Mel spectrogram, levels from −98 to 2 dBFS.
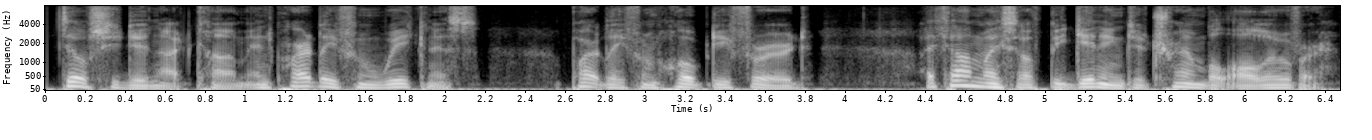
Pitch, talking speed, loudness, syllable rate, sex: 100 Hz, 195 wpm, -19 LUFS, 5.8 syllables/s, male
